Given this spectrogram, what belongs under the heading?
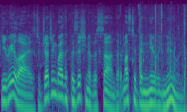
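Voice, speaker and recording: A man's voice: fairly low pitch, animated, a little fast, background noise. A man narrating an audio drama in a dramatic, scripted storytelling style.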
